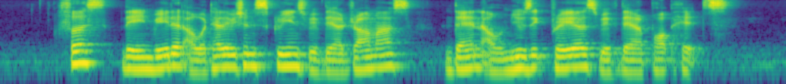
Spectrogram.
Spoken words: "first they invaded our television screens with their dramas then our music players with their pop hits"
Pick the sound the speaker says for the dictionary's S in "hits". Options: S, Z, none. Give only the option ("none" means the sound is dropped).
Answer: S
